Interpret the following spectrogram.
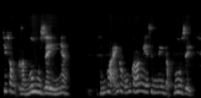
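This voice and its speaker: A woman teaching English pronunciation with a Vietnamese accent, patiently drilling words and repeating them slowly. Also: fairly high pitch, husky, lo-fi sound. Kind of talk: online pronunciation lesson.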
